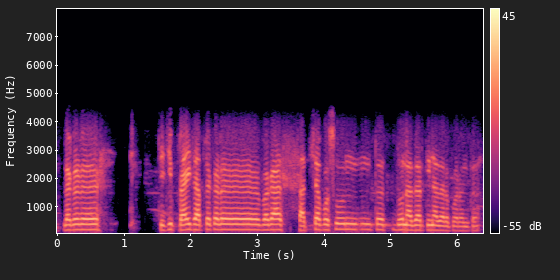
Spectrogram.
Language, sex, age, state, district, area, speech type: Marathi, male, 30-45, Maharashtra, Yavatmal, urban, conversation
